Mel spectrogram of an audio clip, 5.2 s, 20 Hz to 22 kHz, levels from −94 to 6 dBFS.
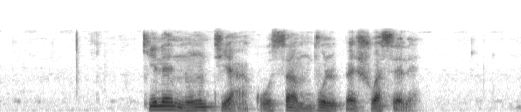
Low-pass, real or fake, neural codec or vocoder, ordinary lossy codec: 7.2 kHz; real; none; Opus, 32 kbps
